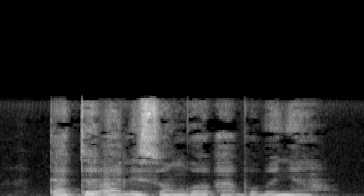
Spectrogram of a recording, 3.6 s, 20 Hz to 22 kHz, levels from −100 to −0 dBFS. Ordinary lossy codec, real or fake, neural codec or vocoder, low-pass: AAC, 48 kbps; fake; vocoder, 44.1 kHz, 128 mel bands every 512 samples, BigVGAN v2; 10.8 kHz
